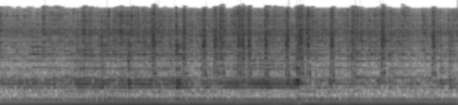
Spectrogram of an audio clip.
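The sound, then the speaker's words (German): A Fraunhofer prototype machine sorts mixed building materials from demolition with a constant low mechanical drone and quick, rattling clicks running steadily throughout. “Diese Maschine der Fraunhofer Gesellschaft könnte dafür die wichtigste Voraussetzung liefern, nämlich die zahlreichen Baumaterialien zu sortieren, die bei einem Abbruch anfallen. Noch ist sie ein Prototyp,”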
